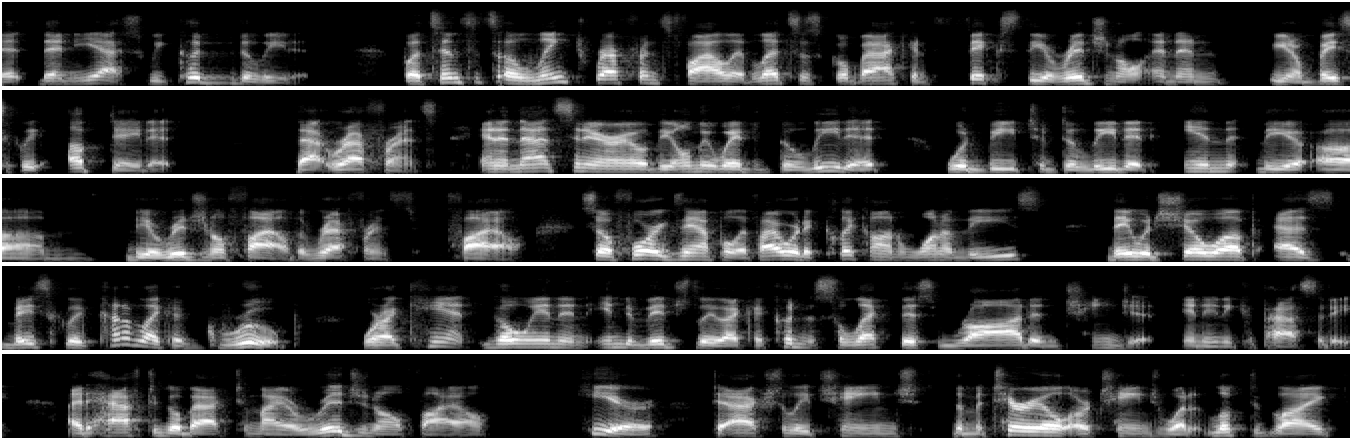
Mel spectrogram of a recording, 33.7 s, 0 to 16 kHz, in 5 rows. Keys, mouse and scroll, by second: 14.6-16.2 drag, 17.3 middle click, 18.6 click, 20.3 middle click, 20.5 middle click, 22.0 middle click, 23.5 click, 23.5-24.3 scroll, 29.9 click, 32.0 click.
